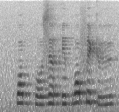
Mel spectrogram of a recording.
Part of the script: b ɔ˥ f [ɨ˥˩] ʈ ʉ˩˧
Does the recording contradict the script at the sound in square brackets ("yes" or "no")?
yes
